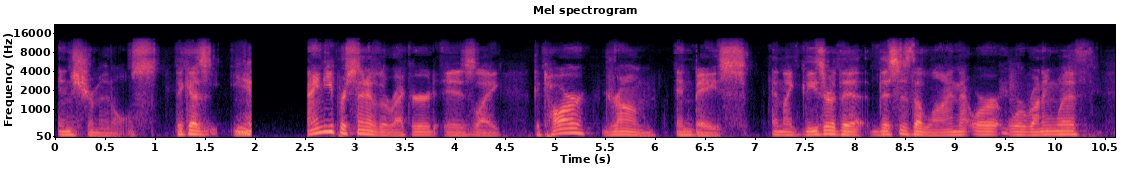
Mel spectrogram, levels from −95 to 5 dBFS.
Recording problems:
garbled, watery; slightly
audio cutting out; at 2 s for 0.5 s

